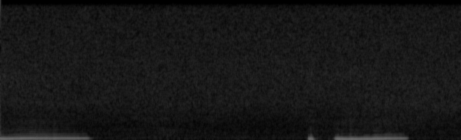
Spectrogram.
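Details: Loud snoring from a pet cat asleep indoors, picked up by RØDE microphones: two steady, hum-like nasal tones, each under a second and slightly rising, spaced about two and a half seconds apart, with a faint click between them in a quiet room.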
